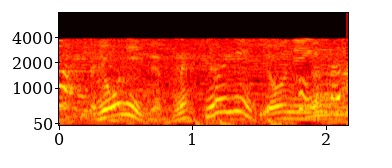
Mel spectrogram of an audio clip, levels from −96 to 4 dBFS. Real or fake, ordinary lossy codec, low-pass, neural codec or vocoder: real; AAC, 16 kbps; 7.2 kHz; none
